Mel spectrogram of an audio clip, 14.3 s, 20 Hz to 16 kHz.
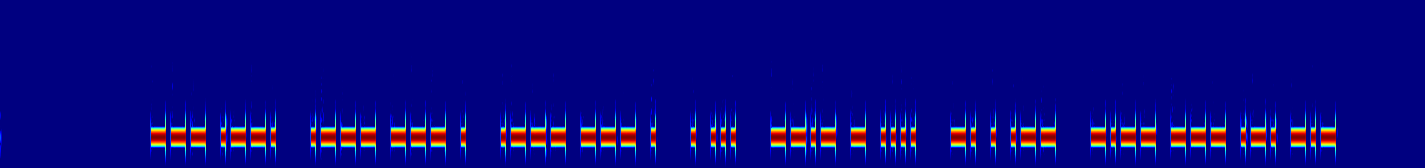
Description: Morse code, heard as a keyed tone, about 23 wpm, 700 Hz. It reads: OP JOE JOE ES QTH NEW YORK
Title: Speed-Racing Common QSO Phrases - 20wpm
